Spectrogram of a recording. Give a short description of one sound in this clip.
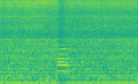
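A diesel train's horn sounds briefly.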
